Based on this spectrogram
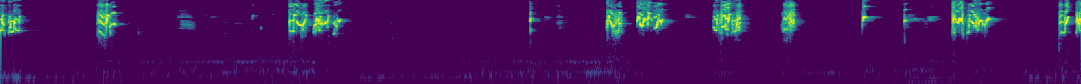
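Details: Pet lovebirds chirping in a quiet room: piercing, buzzy high calls in irregular bursts, some doubled, with brief silences and faint low background hum.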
